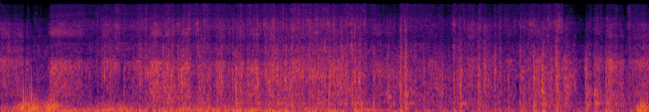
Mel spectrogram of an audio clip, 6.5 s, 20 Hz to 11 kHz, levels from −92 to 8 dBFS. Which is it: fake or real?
real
